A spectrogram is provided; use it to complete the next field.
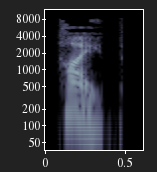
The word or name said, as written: hype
